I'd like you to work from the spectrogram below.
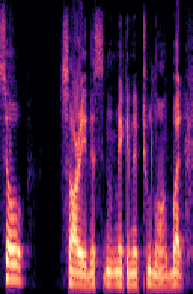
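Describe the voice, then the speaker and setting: A man with a non-native accent and lively intonation at a moderate pace, dry and close with no echo, over a quiet background. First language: not English. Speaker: real estate agent. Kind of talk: casual interview. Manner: hesitant, many fillers and repeats.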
